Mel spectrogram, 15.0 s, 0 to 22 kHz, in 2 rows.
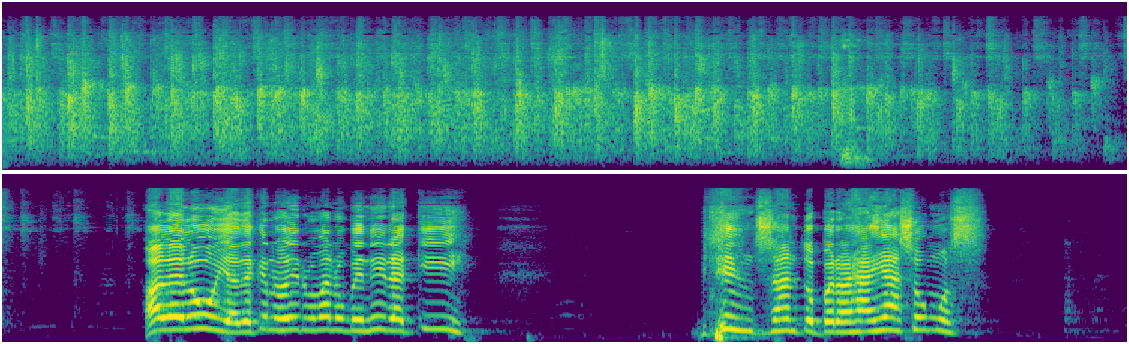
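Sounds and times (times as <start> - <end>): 
crowd applauding with many hands clapping: 0.0 - 8.4
speech: 5.6 - 5.8, 8.4 - 10.7, 12.4 - 14.1.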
